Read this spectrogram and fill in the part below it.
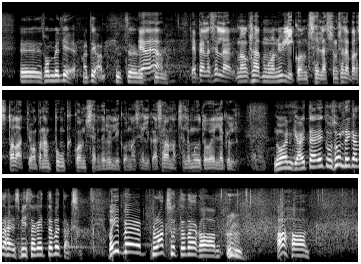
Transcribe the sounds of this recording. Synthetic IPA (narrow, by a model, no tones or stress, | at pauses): esomːeljḛːmɑt̪eɑ̰net̪sejɑjɑ | jɑpeɑlese̞lːenokusnæd̪mulːo̞nylʲiko̞nd̪̥se̞lʲjɑsːonse̞lːepæɾɑst̪e̥t̪ɑlɑt̪ʲːˑimɑpɑnenpuŋkːo̞nt̪serd̪̥ilylʲiko̞nːɑ̰selɡ̥ɑjɑsɑːnːɑd̪̥se̞lːemɤːd̪uvælʲjɑkylːt̪æno̰noonɡiɑjt̪ːˑæhe̞d̪usolːiɡɑt̪æɦesmist̪ɑɡɑe̞t̪ːevɤt̪ːˑɑksvɤjb̥plɑksut̪ːˑɑd̪̥ɑkɑ | ɑhːɑ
